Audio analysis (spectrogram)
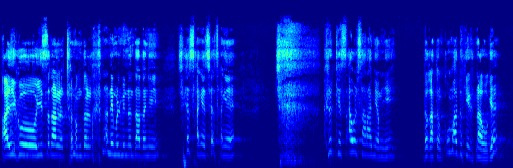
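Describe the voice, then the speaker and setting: A man voicing a loud, mocking giant enemy warrior who bellows taunts. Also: high-pitched, normal speed, big-room sound, voice pushed up.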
